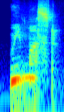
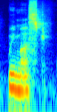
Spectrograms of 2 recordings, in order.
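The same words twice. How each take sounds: First: "We must" jumped up high, playfully grand; mock solemn. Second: Said in the usual way. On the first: Mock solemn echo of own words.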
